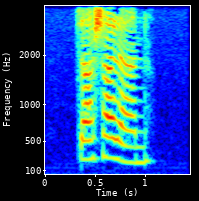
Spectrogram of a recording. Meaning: cafeteria, dining hall
- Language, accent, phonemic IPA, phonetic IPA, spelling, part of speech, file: Armenian, Eastern Armenian, /t͡ʃɑʃɑˈɾɑn/, [t͡ʃɑʃɑɾɑ́n], ճաշարան, noun, Hy-ճաշարան.ogg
